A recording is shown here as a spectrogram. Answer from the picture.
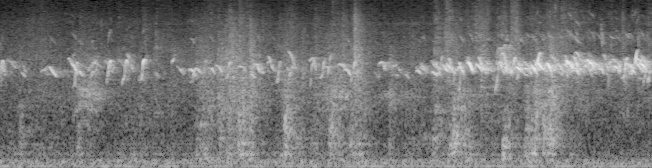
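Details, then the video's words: A crowd of thirsty coloured chicks chirps for water, high peeps about four a second that grow denser and louder toward the end, over soft rustling. "MURGI chicks Chirping sounds with thirst for drink water"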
